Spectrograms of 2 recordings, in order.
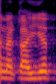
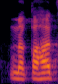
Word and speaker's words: نقاہت: سب سے پہلے تو نقاہت کو آپ نے نقاہیت کہا. نقاہت صحیح تلفظ ہے.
